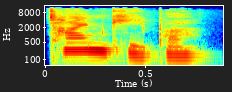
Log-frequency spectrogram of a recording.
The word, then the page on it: timekeeper: British English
